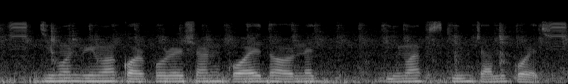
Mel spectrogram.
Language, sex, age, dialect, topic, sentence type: Bengali, male, 18-24, Standard Colloquial, banking, question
